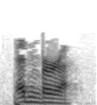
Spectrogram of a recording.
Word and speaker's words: Edinburgh: I mispronounced it. Edinburgh. It was originally erected to commemorate the fallen soldiers in the Napoleonic Wars.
